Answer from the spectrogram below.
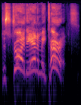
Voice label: Attack Turrets, Soldier Male; Soldier Male 03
